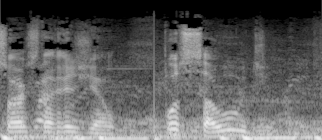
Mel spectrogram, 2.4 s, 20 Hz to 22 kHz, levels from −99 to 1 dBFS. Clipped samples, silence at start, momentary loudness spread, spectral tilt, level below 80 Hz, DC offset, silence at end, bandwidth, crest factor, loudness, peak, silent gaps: under 0.1%; 0 s; 5 LU; -6 dB/octave; -20 dBFS; under 0.1%; 0 s; 10.5 kHz; 14 dB; -15 LUFS; 0 dBFS; none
